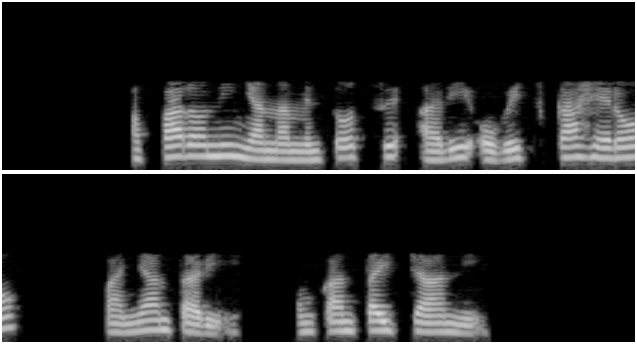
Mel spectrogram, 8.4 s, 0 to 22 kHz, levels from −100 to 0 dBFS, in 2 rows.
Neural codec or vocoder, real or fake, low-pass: none; real; 3.6 kHz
